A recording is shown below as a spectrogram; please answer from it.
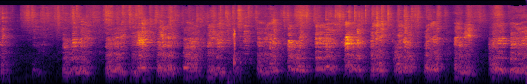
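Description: Two young dogs play-fighting, one making short vocal bursts about twice a second.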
